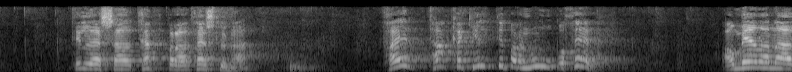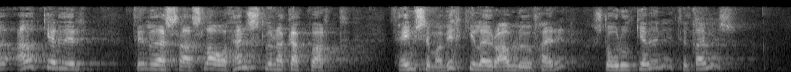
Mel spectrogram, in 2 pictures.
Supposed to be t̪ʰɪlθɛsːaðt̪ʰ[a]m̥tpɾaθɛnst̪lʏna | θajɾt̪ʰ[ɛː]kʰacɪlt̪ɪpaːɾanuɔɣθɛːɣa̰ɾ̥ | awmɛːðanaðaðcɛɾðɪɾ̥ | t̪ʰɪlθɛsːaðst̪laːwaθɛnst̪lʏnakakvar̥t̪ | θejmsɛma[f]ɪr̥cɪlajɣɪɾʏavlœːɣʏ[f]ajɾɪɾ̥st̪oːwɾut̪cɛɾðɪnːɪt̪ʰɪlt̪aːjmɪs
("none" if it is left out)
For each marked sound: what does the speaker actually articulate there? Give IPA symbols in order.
ɛ, aː, v, f

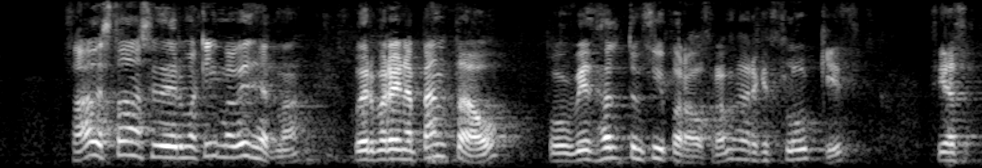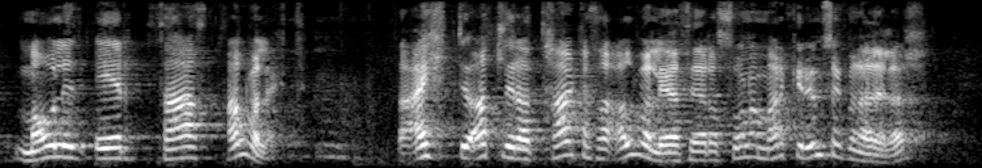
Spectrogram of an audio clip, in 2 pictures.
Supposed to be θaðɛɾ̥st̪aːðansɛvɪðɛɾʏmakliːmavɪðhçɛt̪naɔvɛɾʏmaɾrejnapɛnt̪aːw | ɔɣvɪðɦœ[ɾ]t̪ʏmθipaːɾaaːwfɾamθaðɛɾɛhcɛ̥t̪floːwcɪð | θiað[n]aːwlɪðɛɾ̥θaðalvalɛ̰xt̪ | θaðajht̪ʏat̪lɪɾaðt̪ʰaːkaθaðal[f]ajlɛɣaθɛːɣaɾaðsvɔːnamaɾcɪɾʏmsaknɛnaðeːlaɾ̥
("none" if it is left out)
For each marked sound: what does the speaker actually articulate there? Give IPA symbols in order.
l, m, v

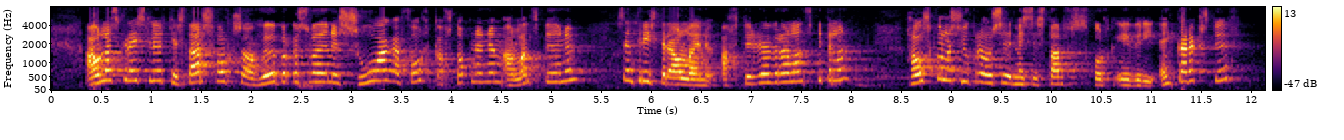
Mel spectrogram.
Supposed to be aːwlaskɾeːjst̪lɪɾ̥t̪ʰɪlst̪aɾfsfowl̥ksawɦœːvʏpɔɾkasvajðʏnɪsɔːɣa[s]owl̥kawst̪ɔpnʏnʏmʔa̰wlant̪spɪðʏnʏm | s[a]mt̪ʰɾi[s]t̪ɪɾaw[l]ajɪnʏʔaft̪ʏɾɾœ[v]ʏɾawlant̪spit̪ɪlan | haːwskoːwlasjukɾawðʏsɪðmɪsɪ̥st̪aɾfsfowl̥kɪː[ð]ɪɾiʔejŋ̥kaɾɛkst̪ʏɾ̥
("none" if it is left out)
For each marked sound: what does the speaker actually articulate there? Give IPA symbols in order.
f, ɛ, s, l, v, v

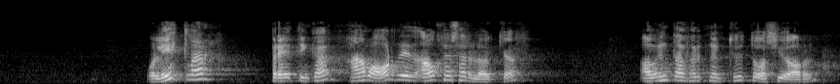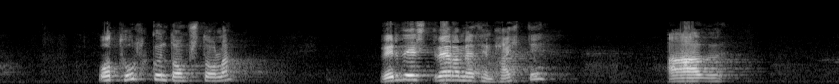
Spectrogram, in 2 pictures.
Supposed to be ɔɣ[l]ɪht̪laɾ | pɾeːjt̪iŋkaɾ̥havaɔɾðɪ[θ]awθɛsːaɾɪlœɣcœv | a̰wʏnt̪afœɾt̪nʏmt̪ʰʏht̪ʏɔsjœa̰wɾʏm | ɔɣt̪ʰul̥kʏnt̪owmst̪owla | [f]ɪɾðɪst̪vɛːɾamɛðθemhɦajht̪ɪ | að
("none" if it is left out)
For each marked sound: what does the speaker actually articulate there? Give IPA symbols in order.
l, ð, v

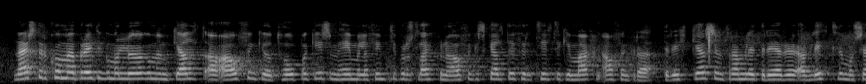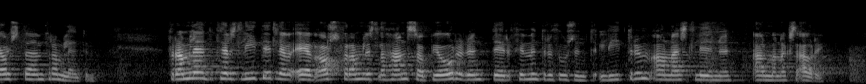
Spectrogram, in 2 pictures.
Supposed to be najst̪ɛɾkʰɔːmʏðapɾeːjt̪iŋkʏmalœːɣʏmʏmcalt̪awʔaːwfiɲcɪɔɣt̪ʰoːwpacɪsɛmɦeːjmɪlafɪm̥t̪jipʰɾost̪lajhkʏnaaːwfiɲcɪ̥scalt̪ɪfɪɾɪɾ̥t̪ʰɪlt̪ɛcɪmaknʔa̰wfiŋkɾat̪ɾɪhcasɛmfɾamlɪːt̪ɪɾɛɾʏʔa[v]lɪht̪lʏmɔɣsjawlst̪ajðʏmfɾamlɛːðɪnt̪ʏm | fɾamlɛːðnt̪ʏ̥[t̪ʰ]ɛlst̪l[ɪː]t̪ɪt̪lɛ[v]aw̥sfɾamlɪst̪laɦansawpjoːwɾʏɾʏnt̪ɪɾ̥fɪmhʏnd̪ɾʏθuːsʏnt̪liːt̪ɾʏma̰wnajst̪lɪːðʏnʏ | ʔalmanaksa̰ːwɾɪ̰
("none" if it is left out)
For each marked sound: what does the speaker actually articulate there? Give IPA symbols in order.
v, t̪ʰ, iː, v

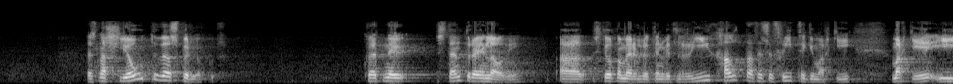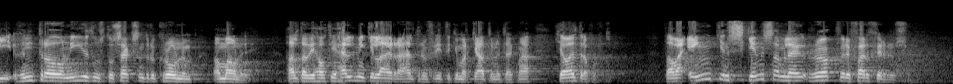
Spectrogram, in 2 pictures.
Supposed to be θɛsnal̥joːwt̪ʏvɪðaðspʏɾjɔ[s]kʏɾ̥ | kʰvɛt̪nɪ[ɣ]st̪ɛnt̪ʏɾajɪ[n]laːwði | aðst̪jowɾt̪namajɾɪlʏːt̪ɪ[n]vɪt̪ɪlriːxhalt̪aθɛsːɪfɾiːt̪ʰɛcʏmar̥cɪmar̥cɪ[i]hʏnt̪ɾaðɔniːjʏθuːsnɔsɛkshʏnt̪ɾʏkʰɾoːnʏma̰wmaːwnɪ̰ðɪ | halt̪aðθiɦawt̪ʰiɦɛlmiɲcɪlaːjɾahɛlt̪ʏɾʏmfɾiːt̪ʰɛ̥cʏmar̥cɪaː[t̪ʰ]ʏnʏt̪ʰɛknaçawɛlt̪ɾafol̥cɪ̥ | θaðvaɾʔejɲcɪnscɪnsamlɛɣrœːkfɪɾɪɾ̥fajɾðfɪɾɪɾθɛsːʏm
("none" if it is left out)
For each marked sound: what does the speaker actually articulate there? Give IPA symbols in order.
h, ɣ, n, n, i, t̪

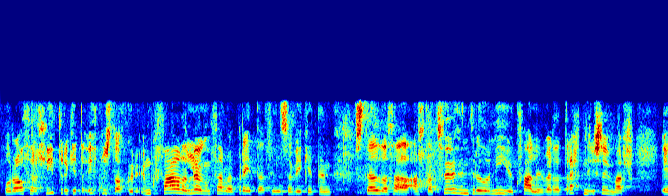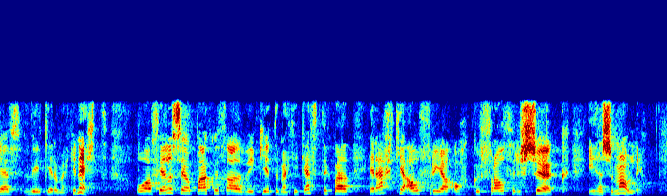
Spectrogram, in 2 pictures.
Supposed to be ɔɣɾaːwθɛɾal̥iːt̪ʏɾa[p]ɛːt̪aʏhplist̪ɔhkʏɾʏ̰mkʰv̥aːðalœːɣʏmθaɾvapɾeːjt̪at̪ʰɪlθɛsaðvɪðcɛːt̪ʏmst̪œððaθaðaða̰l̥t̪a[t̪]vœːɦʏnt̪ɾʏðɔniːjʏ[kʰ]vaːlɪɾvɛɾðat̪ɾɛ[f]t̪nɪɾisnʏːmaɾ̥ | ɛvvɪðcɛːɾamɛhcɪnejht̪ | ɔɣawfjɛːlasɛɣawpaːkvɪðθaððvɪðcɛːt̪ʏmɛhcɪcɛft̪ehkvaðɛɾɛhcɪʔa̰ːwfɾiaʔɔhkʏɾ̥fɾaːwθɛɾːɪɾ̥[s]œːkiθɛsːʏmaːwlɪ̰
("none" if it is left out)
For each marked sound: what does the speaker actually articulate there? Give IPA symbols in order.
c, t̪ʰ, kʰ, h, s

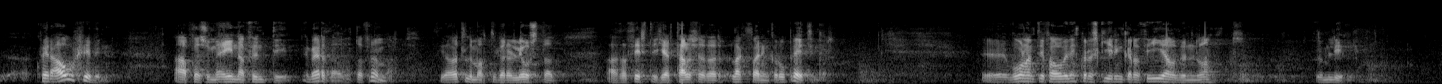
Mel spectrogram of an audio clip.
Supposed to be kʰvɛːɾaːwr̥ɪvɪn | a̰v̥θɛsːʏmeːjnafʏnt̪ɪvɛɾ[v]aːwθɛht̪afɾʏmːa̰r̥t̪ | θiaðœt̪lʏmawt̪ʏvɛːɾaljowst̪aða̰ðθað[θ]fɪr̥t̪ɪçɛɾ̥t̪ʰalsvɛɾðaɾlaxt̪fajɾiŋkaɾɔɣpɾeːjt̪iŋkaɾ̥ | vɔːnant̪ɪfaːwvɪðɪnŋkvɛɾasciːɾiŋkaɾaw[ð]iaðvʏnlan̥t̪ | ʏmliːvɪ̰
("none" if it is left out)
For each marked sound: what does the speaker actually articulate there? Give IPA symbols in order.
ð, θ, θ

